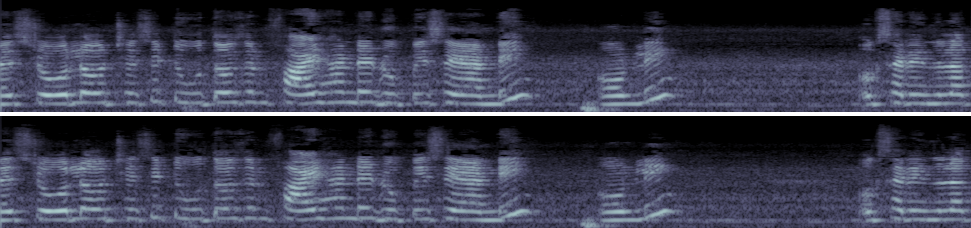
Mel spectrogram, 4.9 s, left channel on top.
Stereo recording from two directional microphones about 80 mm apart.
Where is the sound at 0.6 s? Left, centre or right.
Left.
